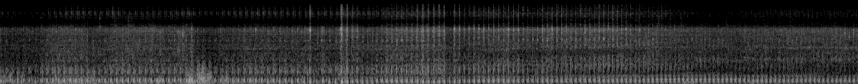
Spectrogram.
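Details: Wheel Horse 704 garden tractor Kohler engine, warmed up after recoil starter realignment, driving around the yard: even, quick putter with no misses or knocks; runs healthy.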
